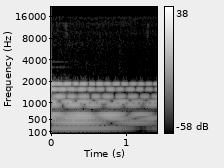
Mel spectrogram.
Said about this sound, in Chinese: 他刚握住商店的门把手，迎客门铃清脆的声音就响了。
